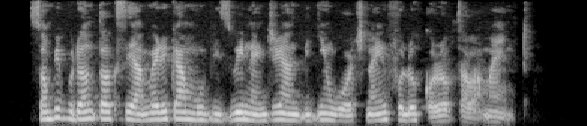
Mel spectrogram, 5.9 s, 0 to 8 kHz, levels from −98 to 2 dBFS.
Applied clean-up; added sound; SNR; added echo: none; none; none; none.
